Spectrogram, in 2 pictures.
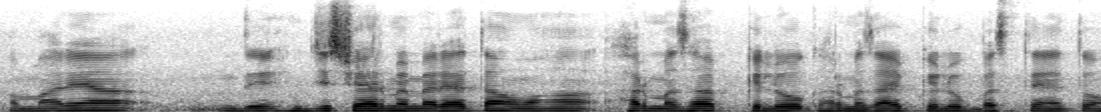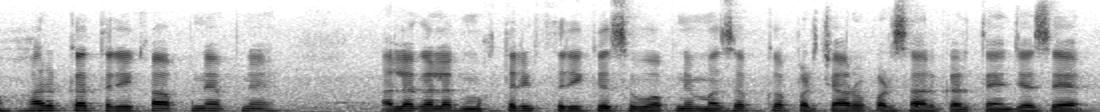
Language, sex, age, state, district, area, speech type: Urdu, male, 30-45, Delhi, South Delhi, urban, spontaneous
